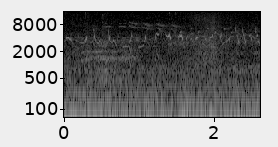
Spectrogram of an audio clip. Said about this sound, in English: I'm standing next to a pond. Lots of waterfowl.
